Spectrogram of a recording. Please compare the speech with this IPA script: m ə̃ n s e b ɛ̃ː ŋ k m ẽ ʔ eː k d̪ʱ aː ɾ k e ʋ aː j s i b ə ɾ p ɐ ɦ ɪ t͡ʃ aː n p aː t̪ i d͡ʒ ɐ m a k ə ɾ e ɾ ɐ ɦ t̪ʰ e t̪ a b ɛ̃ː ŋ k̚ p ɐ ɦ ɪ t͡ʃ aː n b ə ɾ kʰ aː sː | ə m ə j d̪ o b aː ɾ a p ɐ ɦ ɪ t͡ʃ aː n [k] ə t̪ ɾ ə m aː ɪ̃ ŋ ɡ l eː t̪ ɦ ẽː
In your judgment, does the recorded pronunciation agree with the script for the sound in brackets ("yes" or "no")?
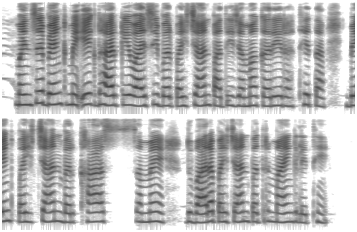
no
